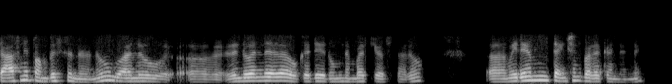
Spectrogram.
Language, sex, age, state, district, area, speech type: Telugu, male, 18-30, Telangana, Mahabubabad, urban, conversation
